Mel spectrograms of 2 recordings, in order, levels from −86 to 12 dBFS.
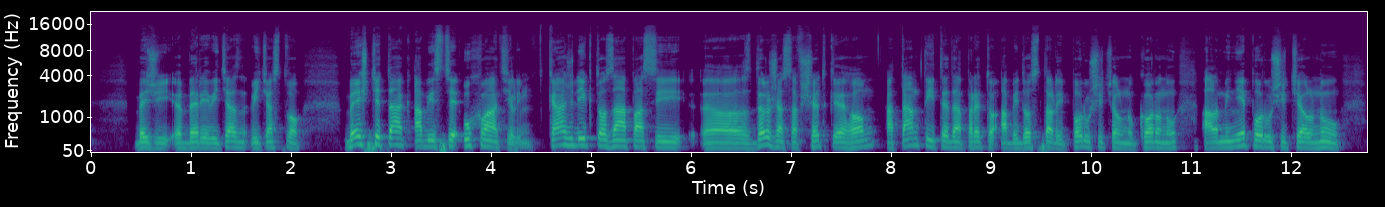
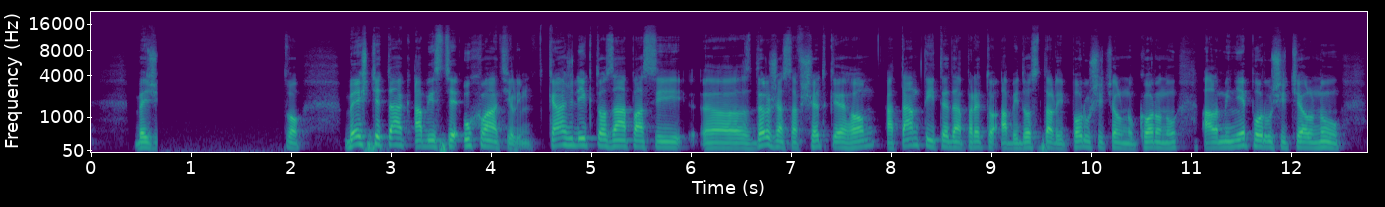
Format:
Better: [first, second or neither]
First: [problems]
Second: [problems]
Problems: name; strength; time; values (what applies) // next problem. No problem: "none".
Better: first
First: none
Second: audio cutting out; at 0.5 s for 1.5 s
